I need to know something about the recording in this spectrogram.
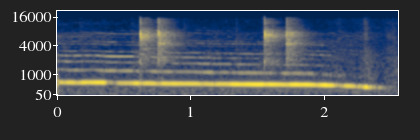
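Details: Eight-week-old male puppy during clicker training, on his third day with the clicker, learning the frog stretch: a long steady tonal howl holding one pitch, falling slightly at the end, with two pairs of sharp clicks.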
